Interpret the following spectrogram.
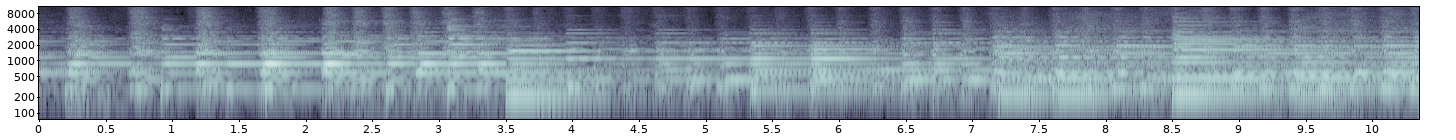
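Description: Piano and cello playing together: a quick run of struck notes throughout, with longer held low notes coming in about three and a half seconds in and again near seven.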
